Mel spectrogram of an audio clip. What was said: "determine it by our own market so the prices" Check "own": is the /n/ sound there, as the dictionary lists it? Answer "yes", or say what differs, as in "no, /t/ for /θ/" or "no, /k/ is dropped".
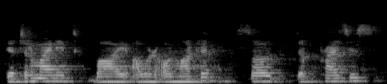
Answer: yes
